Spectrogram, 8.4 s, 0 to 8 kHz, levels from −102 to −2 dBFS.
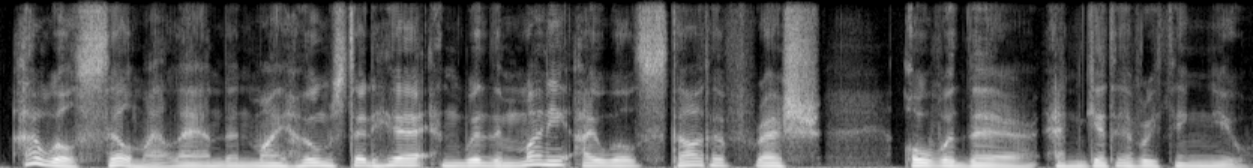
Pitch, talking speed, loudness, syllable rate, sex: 130 Hz, 165 wpm, -17 LUFS, 4.6 syllables/s, male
